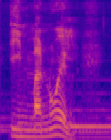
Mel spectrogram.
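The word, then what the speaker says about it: עמנואל: Un estudio detallado bajo la óptica de raíces hebreas nos confirma que Yeshua es Emmanuel, o su pronunciación en hebreo, Immanuel, que en hebreo significa Elohim entre nosotros.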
